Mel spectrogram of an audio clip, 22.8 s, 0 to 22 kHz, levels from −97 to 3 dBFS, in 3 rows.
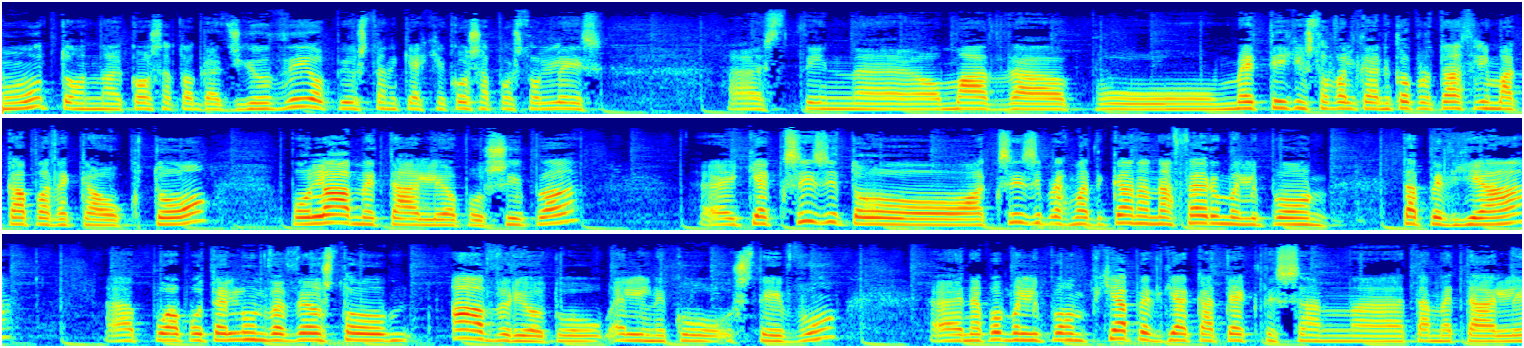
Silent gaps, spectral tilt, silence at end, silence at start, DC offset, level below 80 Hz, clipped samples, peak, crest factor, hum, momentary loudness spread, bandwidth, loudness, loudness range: none; -5 dB/octave; 0 s; 0 s; under 0.1%; -50 dBFS; under 0.1%; -2 dBFS; 18 dB; none; 11 LU; 15 kHz; -21 LUFS; 7 LU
